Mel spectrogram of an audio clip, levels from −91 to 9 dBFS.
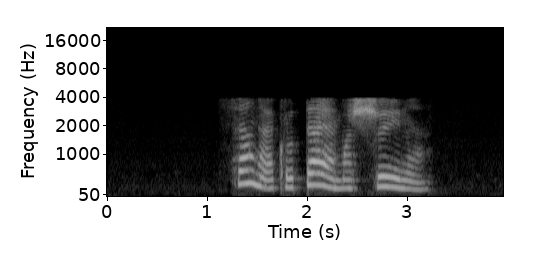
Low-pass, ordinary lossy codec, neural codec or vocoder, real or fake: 7.2 kHz; AAC, 16 kbps; codec, 16 kHz, 2 kbps, FreqCodec, larger model; fake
